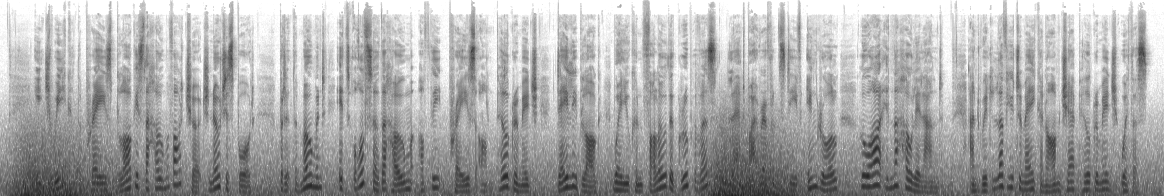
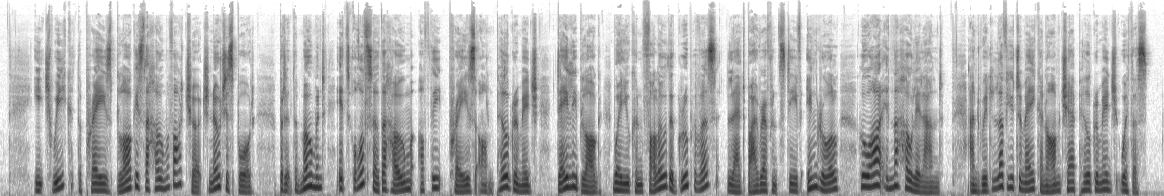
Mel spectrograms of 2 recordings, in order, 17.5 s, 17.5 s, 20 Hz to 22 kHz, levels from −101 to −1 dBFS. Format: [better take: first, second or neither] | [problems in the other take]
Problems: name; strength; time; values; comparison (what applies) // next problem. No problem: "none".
second | wind noise on the microphone; heavy; 9 dB below the speech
